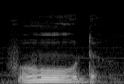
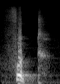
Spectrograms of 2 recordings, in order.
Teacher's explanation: when the word ends with D sound, then it is elongated, food. When the word ends with T sound, it is not elongated.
